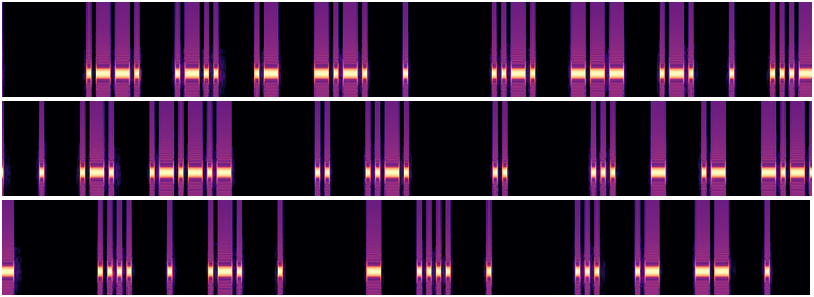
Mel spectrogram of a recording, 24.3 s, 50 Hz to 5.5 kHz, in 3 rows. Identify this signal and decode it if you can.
Morse code, heard as a keyed tone, about 25 wpm, spaced as for 16 wpm, 700 Hz. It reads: PLACE FOREVER. IF I STAY HERE THE SAME
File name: Pinocchio / Pinocchio ch4 10 25 ik1hge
